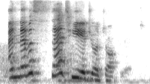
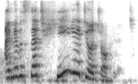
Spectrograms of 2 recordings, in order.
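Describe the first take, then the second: First: The stress falls on the word said. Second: The stress falls on the word he. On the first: It was only thought, not said. "I only thought maybe" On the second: Someone else ate it. "Someone else ate it"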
